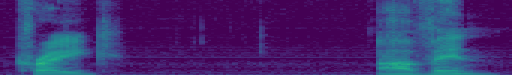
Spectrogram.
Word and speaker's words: Craigavon: Oh, and it's pronounced as Craig Arvin. Ah, okay. Craigavin.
